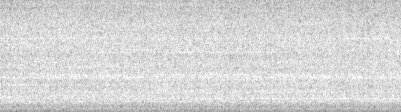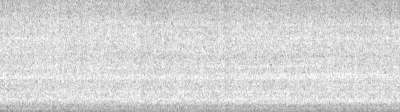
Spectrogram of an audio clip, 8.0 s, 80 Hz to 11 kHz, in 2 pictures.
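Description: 1995 Lincoln Town Car's 4.6-litre V8 running steadily, heard up close at the front of the engine with the cooling fan and serpentine belt spinning on a freshly replaced belt tensioner.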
